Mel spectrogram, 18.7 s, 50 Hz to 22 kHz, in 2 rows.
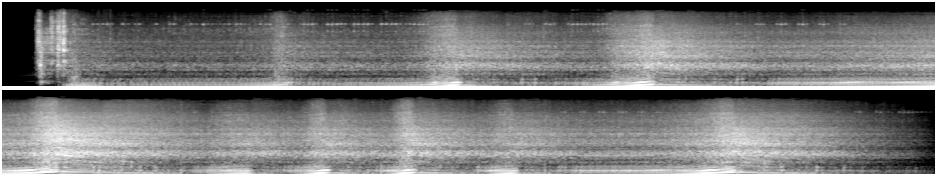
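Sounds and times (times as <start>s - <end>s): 
jag E type engine throttle: 0.4s - 18.5s.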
